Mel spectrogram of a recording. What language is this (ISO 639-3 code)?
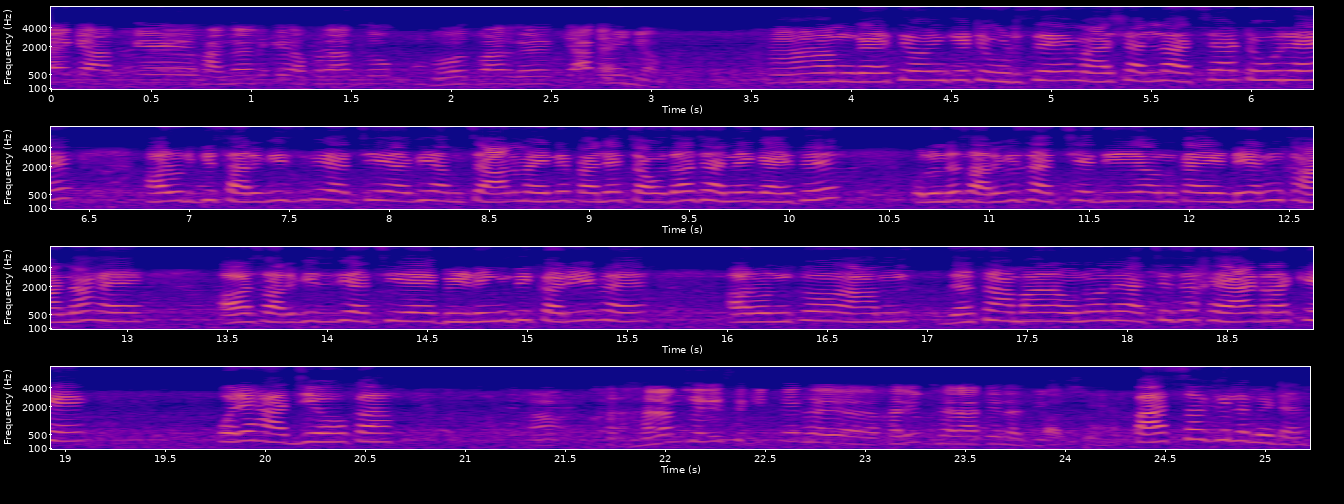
hin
